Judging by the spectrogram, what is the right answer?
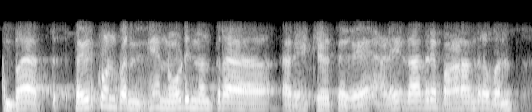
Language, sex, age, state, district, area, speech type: Kannada, male, 60+, Karnataka, Koppal, rural, conversation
